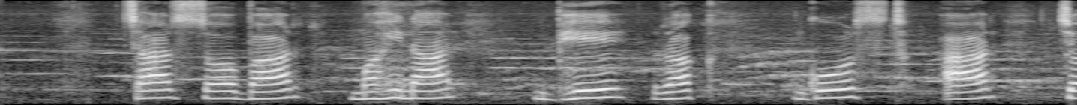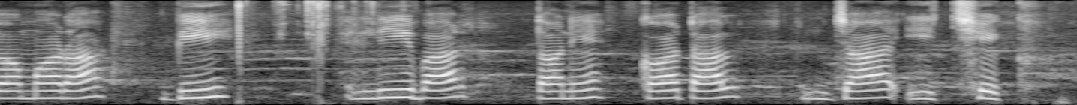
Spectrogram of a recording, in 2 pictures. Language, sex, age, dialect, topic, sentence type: Magahi, female, 25-30, Northeastern/Surjapuri, agriculture, statement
